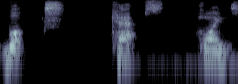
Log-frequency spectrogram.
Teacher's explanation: all with the S sound because the word book ends with the K, caps with the P, and point with the T, and those are voiceless consonants, voiceless sounds. So the plural has the S sound, so books, caps, and points.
